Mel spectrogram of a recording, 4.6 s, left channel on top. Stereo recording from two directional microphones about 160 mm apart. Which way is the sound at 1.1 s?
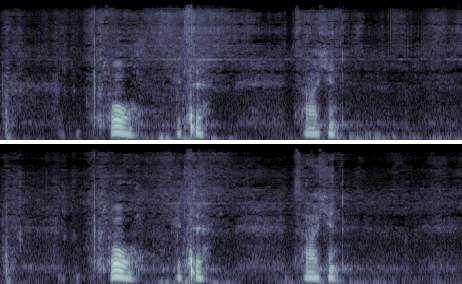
40° right (ahead or behind).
